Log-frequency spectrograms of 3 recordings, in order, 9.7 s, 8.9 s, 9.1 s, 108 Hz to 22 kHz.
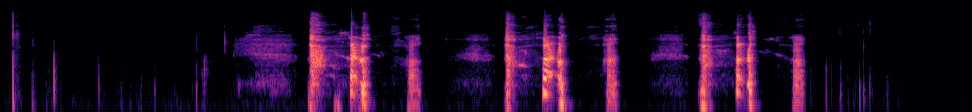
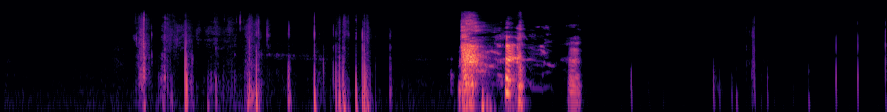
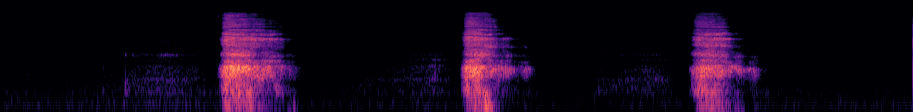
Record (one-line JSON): {"three_cough_length": "9.7 s", "three_cough_amplitude": 32767, "three_cough_signal_mean_std_ratio": 0.25, "cough_length": "8.9 s", "cough_amplitude": 25320, "cough_signal_mean_std_ratio": 0.19, "exhalation_length": "9.1 s", "exhalation_amplitude": 16045, "exhalation_signal_mean_std_ratio": 0.28, "survey_phase": "beta (2021-08-13 to 2022-03-07)", "age": "65+", "gender": "Male", "wearing_mask": "No", "symptom_none": true, "smoker_status": "Ex-smoker", "respiratory_condition_asthma": false, "respiratory_condition_other": false, "recruitment_source": "REACT", "submission_delay": "2 days", "covid_test_result": "Negative", "covid_test_method": "RT-qPCR", "influenza_a_test_result": "Negative", "influenza_b_test_result": "Negative"}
